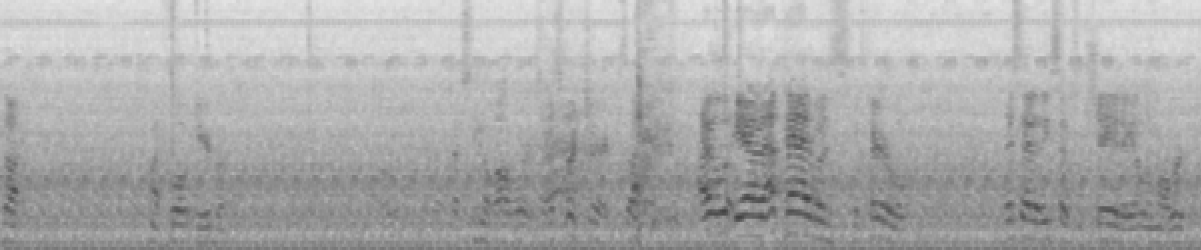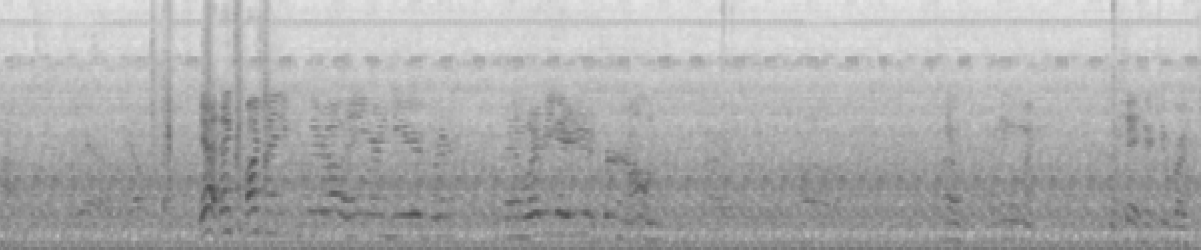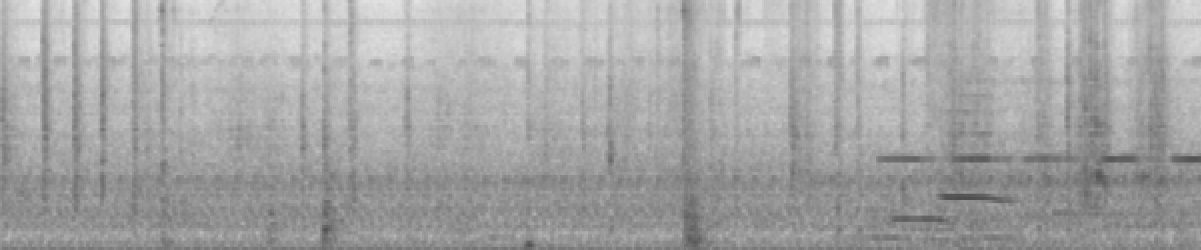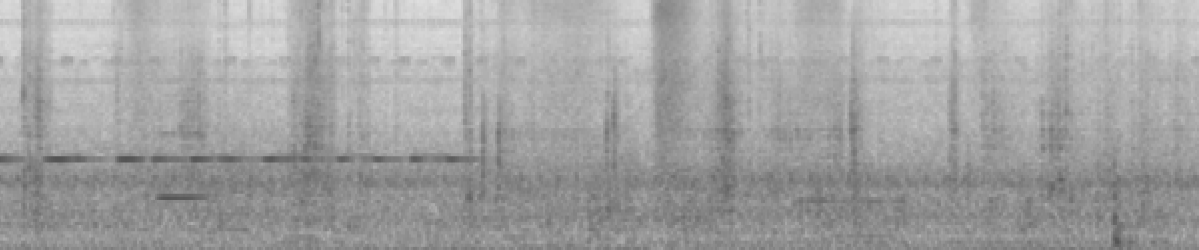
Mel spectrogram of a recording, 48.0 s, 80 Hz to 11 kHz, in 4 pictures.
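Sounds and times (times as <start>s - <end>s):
concrete truck running: 0.0s - 48.0s
steady high tone: 17.2s - 19.4s, 32.6s - 41.5s.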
